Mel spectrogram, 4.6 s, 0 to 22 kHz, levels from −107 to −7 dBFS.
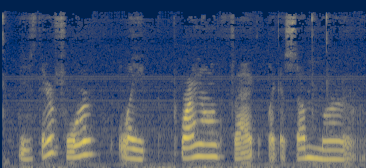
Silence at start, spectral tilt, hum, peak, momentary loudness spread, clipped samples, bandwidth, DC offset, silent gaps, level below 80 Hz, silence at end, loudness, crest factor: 0.25 s; -5.5 dB/octave; none; -12 dBFS; 12 LU; under 0.1%; 16.5 kHz; under 0.1%; none; -64 dBFS; 0 s; -31 LUFS; 20 dB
